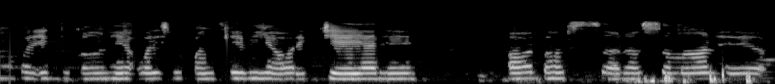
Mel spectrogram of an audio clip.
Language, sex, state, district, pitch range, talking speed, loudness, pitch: Hindi, female, Bihar, Jamui, 255-275 Hz, 145 wpm, -19 LUFS, 260 Hz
